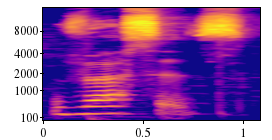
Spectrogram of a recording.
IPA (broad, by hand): ˈvɜrsəs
